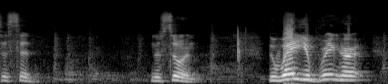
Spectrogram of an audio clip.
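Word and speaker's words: נישואין: The second stage of marriage is called nisuin. It's spelled like this: Nun, Samech, Vav, Aleph, Yud, Nun. Nisuin.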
